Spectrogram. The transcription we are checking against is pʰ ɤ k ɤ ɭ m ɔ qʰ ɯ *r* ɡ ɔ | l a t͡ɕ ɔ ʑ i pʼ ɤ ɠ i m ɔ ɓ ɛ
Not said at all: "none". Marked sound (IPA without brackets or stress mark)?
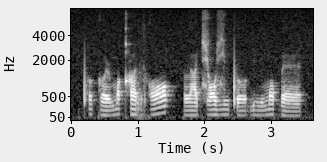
r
